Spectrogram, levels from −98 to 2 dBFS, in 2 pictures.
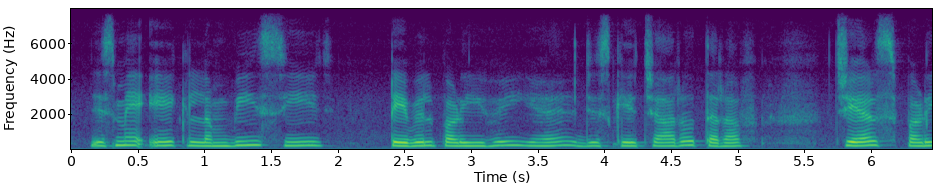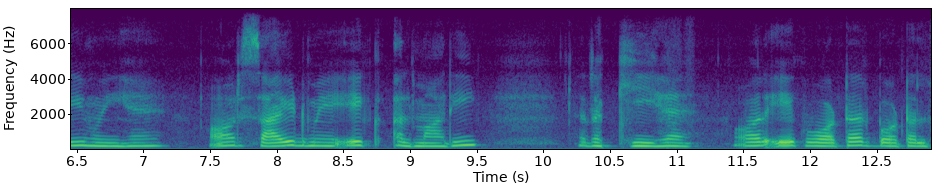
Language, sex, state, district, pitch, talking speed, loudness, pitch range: Hindi, female, Jharkhand, Jamtara, 200 Hz, 120 wpm, -25 LUFS, 190-215 Hz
